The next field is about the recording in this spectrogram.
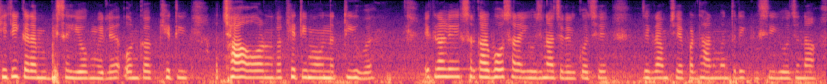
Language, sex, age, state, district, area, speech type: Maithili, female, 18-30, Bihar, Purnia, rural, spontaneous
